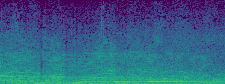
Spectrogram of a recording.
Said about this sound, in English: Police escort a hearse as it inches through a vast, mostly black crowd.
